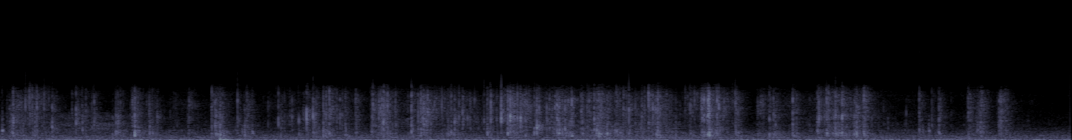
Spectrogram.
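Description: A plastic wrapper crinkles and tears as a card pack is opened.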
